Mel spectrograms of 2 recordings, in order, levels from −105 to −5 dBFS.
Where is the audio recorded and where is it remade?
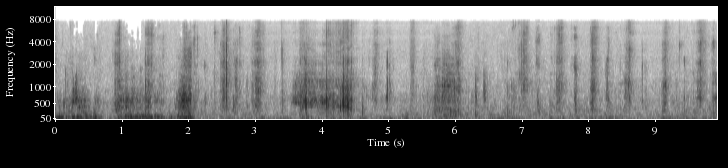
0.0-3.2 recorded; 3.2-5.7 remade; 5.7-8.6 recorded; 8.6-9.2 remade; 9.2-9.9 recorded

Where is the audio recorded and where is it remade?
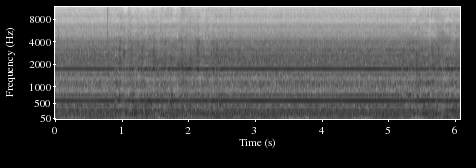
0.0-0.9 recorded; 0.9-2.5 remade; 2.5-5.2 recorded; 5.2-6.1 remade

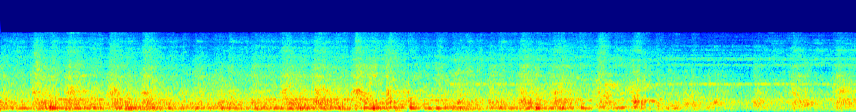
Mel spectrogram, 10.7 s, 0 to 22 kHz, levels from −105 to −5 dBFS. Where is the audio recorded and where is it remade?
0.0-4.4 recorded; 4.4-5.6 remade; 5.6-7.2 recorded; 7.2-8.2 remade; 8.2-10.7 recorded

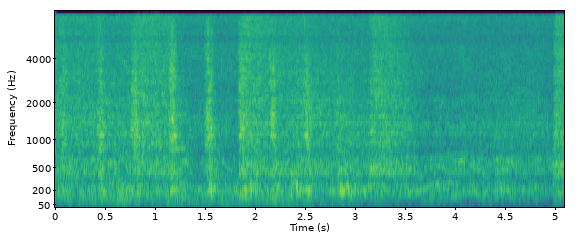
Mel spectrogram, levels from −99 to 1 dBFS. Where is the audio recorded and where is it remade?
0.0-1.4 recorded; 1.4-3.6 remade; 3.6-4.0 recorded; 4.0-5.1 remade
